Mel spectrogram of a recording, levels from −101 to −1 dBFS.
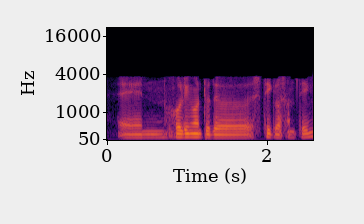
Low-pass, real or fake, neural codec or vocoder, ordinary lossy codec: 3.6 kHz; real; none; MP3, 24 kbps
